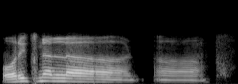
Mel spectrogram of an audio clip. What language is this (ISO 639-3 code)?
mar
